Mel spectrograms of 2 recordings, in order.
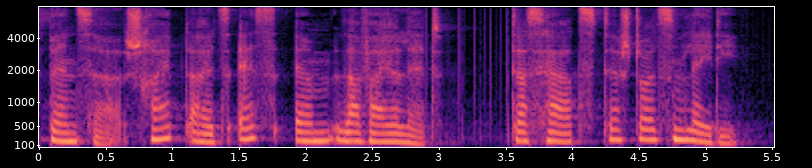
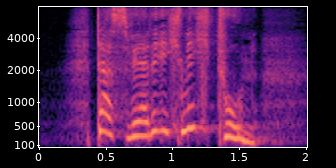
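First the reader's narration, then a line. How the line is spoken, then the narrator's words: Shouting, whirlwind. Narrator (German): schrie der Wirbelwind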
